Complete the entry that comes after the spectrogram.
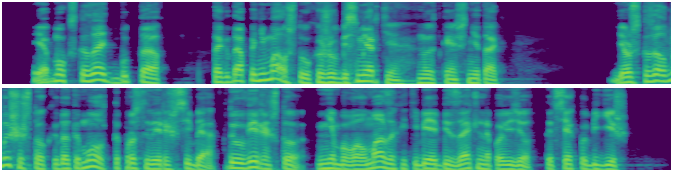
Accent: Novosibirsk, Novosibirsk Oblast, Russia; Я из Новосибирска. Это там, где иногда бывает холодно. И там я начал заниматься музыкой.

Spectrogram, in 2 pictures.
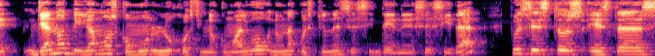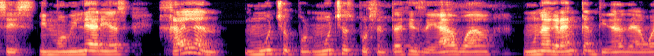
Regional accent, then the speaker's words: Chilpancingo, Guerrero, Mexico; now in Mexico City, Mexico; yo soy originario de Guerrero, del estado de Guerrero, específicamente de la capital, que es Chilpancingo. Es una ciudad pues prácticamente pequeña, en donde son alrededor de 240,000 habitantes en Chilpancingo.

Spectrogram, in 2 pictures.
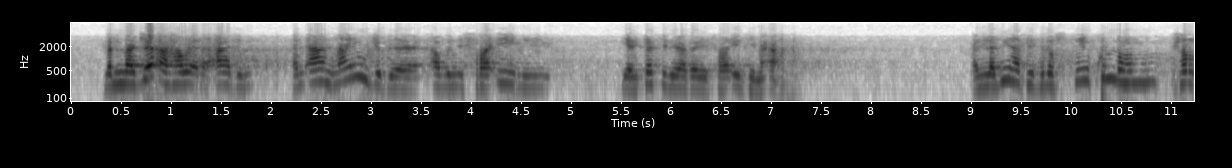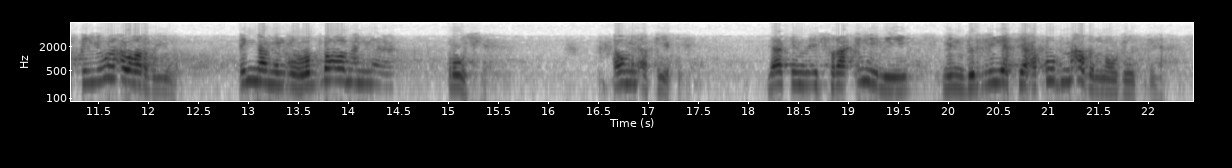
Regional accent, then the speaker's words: Al-Qassim, Saudi Arabia; حرف مستعمل عندنا في القصيم

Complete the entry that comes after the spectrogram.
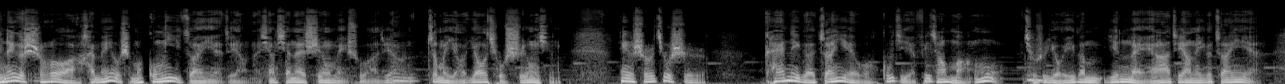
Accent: Henan, China; 我是河南的嘛，

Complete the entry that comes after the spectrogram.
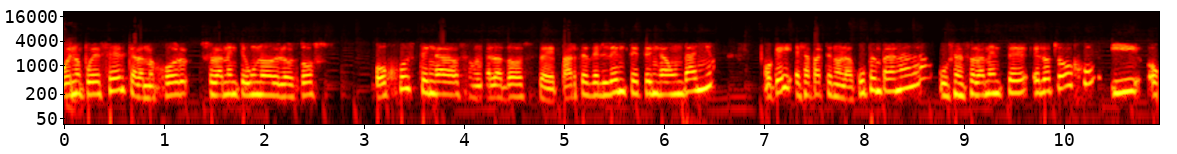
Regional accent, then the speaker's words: Spain; now in Valparaíso, Chile; me escuchan el acento, yo soy española, igual yo creo que ya soy porteña de adopción

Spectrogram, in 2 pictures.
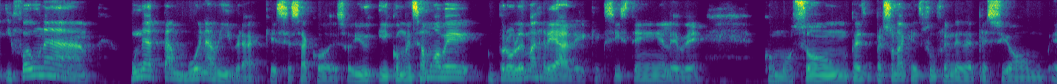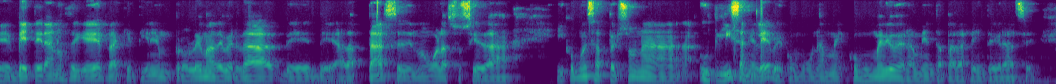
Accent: Dominican Republic; Oye, mis rasgos son un poquito árabe. Aunque yo soy dominicano, mis rasgos son un poquito árabe.

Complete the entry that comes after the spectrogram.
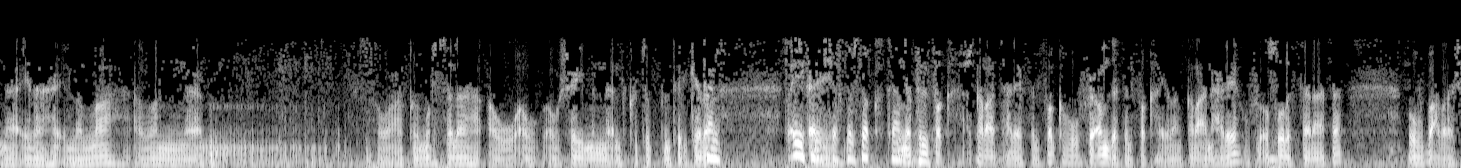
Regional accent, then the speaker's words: Mizal, Riyadh Province, Saudi Arabia; بعض المناطق مثل ديرتنا احنا مثلا مزعل صغيرة يعني، وجنبها القوعية أكبر منها.

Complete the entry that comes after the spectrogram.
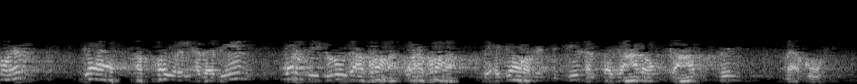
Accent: Egypt; عشان احنا ما كناش كمصريين

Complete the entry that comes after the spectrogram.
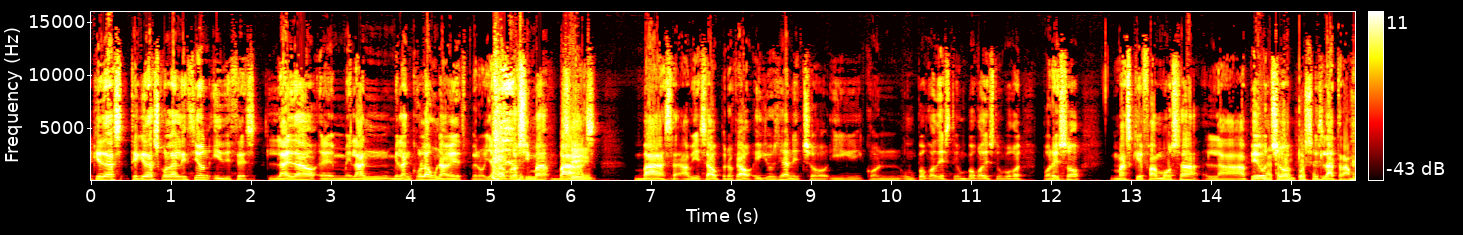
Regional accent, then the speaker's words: Bilbao, Basque Country, Spain; O sea, soy de Bilbao de toda la vida.

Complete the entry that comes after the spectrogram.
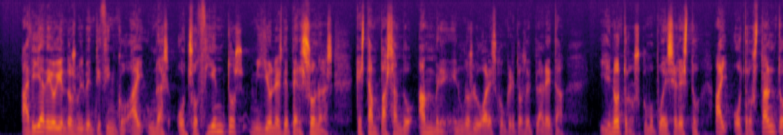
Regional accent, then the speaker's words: Nuez de Ebro, Aragon, Spain; vengo de un pequeño pueblo que se llama Nuez de Ebro, aquí en Zaragoza.

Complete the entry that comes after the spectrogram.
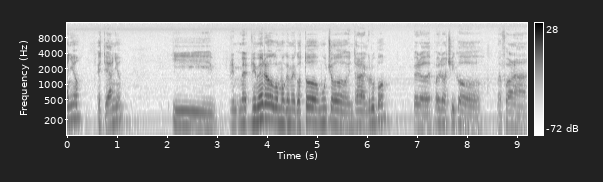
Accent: Puerto Madryn, Chubut, Argentina; yo no soy de acá, yo soy de Puerto Madryn, Chubut.

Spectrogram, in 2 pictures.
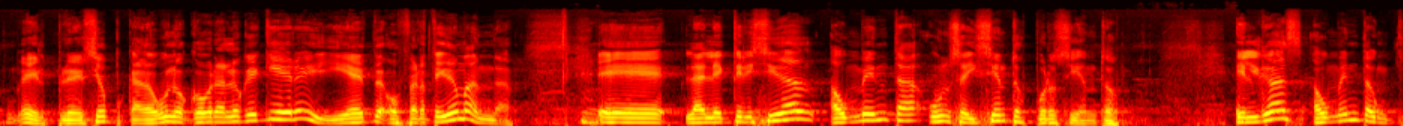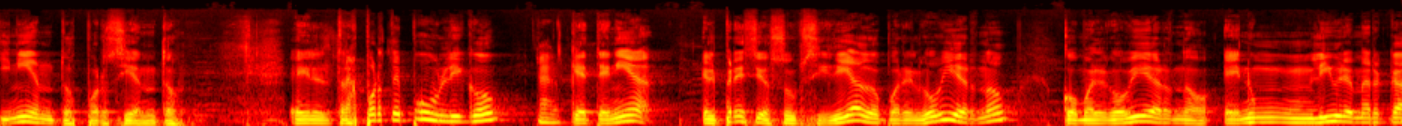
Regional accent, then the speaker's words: Argentina; also born or lived in Gijón; Esto lo digo porque de alguna manera usted se dará cuenta por mi acento. Aparte de ser de Gijón, soy de Argentina.

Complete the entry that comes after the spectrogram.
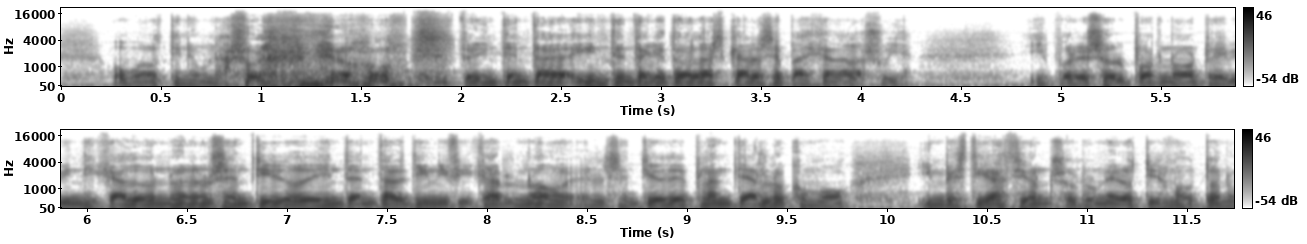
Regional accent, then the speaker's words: Castellón, Valencian Community, Spain; como si hiciésemos porno hecho por labriegos de mi tierra, de Castellón

